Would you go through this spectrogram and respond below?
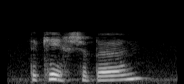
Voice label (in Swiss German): "kirschbauim", alsace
